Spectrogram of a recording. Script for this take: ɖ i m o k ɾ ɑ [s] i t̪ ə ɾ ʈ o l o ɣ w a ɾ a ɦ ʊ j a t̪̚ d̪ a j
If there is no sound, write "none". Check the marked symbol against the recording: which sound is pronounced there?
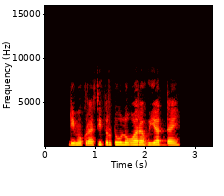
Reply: s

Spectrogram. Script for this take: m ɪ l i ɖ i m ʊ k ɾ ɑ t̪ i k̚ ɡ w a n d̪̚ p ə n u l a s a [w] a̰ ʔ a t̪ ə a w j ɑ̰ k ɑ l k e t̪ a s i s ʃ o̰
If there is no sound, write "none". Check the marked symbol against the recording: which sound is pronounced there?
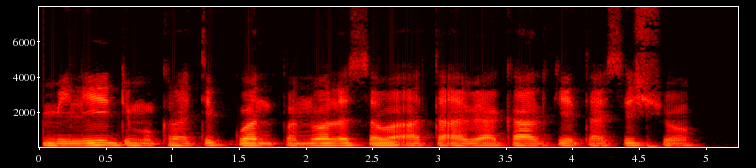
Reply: w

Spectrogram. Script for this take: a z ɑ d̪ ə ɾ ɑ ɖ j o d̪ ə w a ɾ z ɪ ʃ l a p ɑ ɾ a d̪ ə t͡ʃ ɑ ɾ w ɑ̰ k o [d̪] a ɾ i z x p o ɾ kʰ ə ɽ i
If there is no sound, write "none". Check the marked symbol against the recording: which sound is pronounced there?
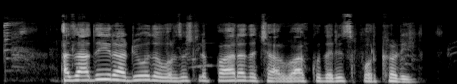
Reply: d̪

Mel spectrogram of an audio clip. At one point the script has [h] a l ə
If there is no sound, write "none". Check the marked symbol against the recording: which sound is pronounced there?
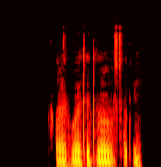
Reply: x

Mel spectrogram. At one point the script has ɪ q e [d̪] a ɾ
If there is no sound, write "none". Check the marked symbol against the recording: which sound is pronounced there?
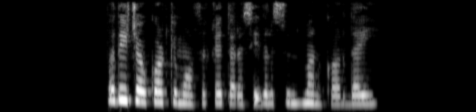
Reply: t̪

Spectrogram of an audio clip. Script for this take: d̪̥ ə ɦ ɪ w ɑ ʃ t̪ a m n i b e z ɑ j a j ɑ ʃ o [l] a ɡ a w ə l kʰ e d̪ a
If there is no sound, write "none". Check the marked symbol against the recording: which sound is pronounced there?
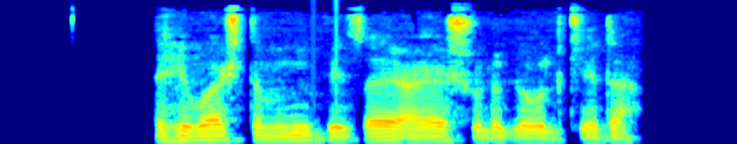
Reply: l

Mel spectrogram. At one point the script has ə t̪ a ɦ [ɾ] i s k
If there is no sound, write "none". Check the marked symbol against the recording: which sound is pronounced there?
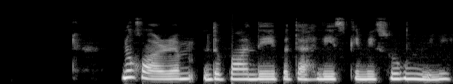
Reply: l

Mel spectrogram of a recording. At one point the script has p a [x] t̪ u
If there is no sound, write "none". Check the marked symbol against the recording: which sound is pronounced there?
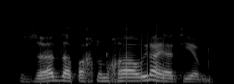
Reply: x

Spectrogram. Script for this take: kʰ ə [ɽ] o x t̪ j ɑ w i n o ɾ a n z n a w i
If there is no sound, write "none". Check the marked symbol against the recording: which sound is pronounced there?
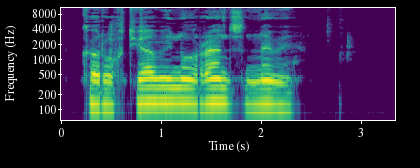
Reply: ɾ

